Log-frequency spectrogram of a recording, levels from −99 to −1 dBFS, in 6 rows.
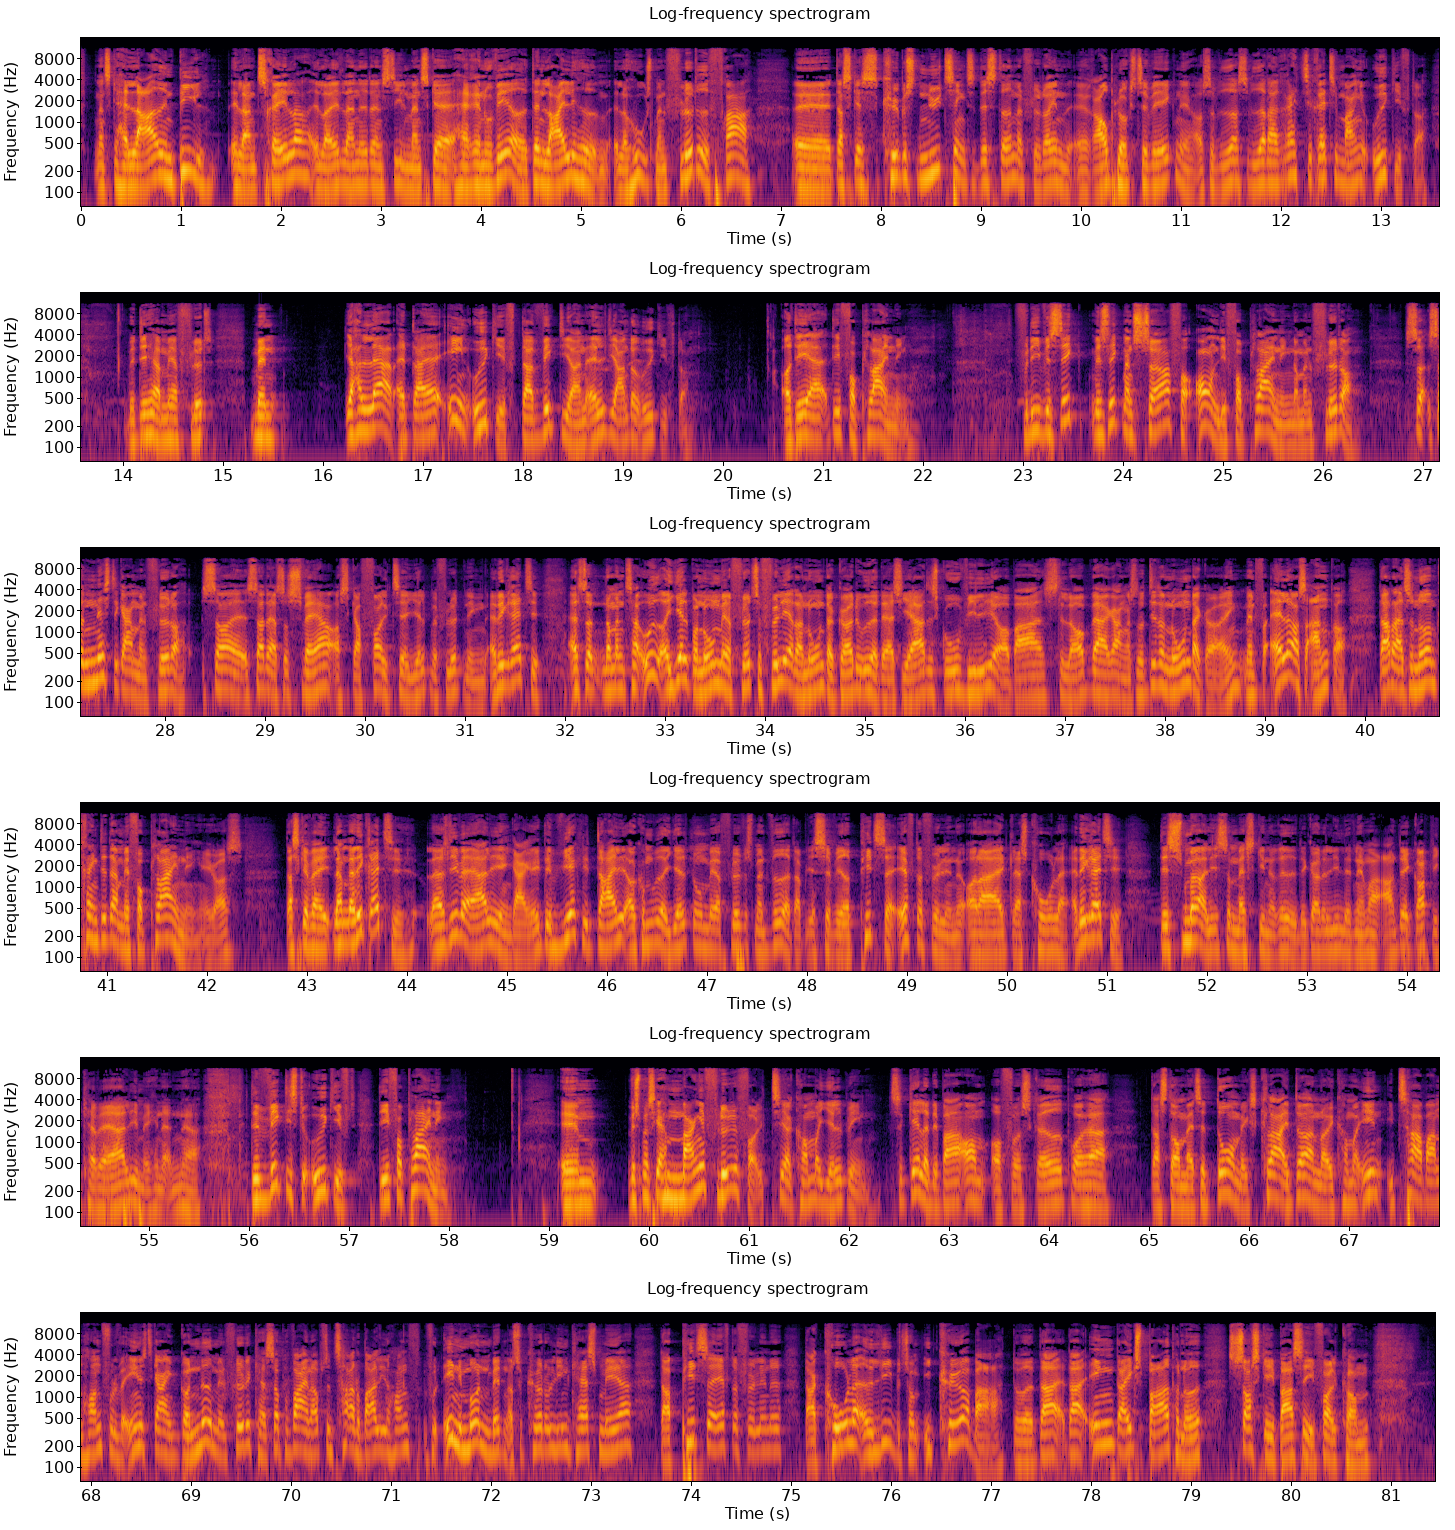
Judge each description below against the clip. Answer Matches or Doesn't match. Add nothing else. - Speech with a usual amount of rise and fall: Doesn't match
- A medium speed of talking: Doesn't match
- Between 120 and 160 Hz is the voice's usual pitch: Matches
